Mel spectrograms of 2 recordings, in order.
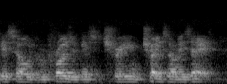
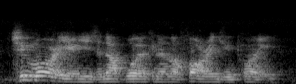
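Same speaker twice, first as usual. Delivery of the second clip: plain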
